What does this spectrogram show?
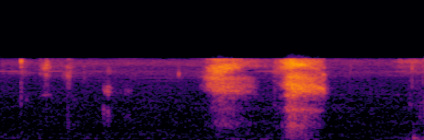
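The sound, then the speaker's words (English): A short sharp sneeze by a person sitting at a computer desk, preceded by a quick breathy intake, fairly loud against an otherwise quiet background with a few faint clicks. “Excuse me. God bless you.”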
